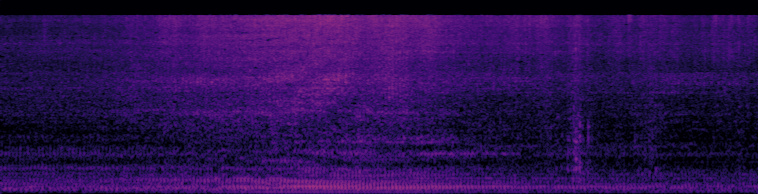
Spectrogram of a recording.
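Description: A motorbike engine passes by on a road.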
